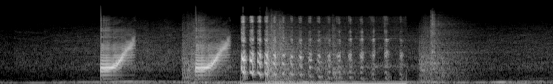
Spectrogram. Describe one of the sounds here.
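A car thumps over speed bumps.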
